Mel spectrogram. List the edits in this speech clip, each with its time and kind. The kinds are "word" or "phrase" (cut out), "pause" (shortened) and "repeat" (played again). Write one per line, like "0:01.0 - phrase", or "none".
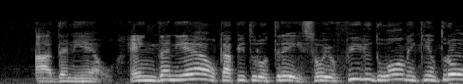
0:01.2 - pause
